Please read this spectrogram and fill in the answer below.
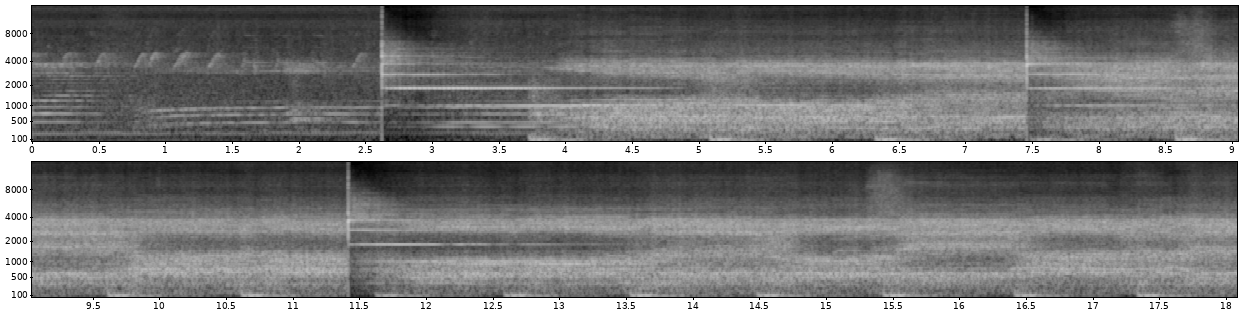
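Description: Zen Buddhist monks chanting a sutra: a single voice intones first, then a bell is struck about two and a half seconds in and the group joins in unison chant over a steady low drum beat, about one and a half beats a second. The bell is struck twice more, around the middle.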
